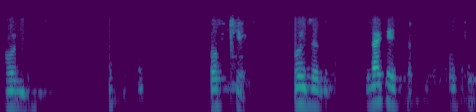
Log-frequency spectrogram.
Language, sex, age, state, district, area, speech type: Nepali, male, 18-30, West Bengal, Kalimpong, rural, conversation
